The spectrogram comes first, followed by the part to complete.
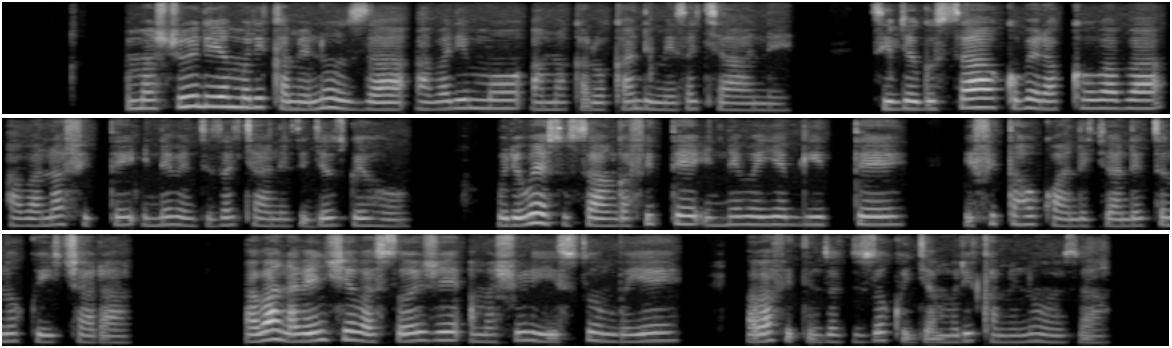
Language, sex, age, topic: Kinyarwanda, female, 36-49, education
